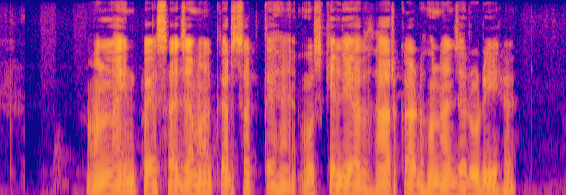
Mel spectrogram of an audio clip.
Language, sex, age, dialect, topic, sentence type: Magahi, male, 18-24, Southern, banking, question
